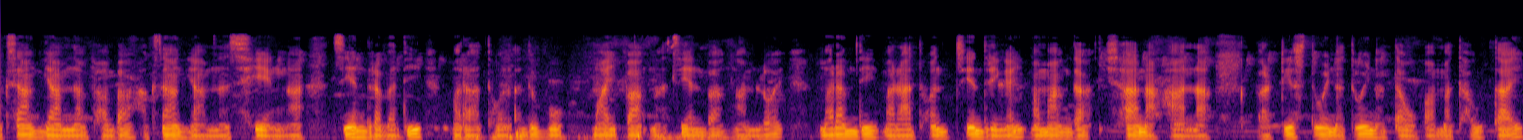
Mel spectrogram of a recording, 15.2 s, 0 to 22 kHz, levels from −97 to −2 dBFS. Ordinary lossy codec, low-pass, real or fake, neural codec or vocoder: none; none; real; none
